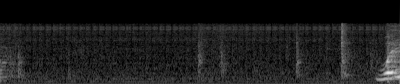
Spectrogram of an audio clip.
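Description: Quiet room tone with a faint low hum and a few soft, isolated clicks about two and three seconds in, then a voice begins just before the end.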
